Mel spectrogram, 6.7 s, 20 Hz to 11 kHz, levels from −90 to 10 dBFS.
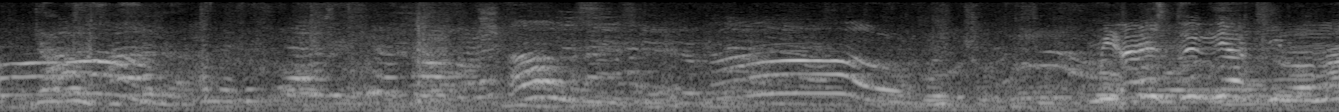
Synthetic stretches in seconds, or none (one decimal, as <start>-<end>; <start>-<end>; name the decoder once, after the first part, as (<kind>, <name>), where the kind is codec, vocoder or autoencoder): none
